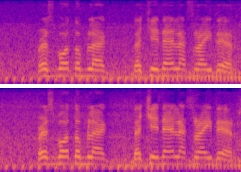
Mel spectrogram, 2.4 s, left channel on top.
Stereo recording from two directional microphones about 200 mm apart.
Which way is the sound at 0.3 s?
10° right (ahead or behind).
